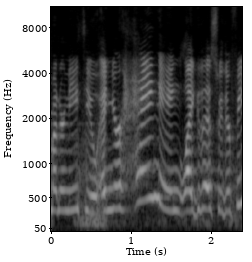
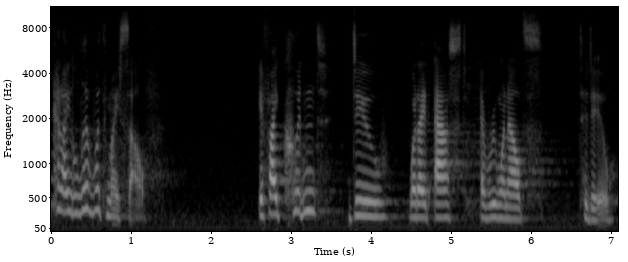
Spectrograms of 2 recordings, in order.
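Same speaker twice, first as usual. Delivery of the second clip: very soft, low and deliberate; hushed, earnest reflection; solemn self-questioning; 7 semitones lower, 11 dB quieter than usual. Retold or imitated. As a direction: ask yourself quietly, with pauses. Quotes her sober question to herself.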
